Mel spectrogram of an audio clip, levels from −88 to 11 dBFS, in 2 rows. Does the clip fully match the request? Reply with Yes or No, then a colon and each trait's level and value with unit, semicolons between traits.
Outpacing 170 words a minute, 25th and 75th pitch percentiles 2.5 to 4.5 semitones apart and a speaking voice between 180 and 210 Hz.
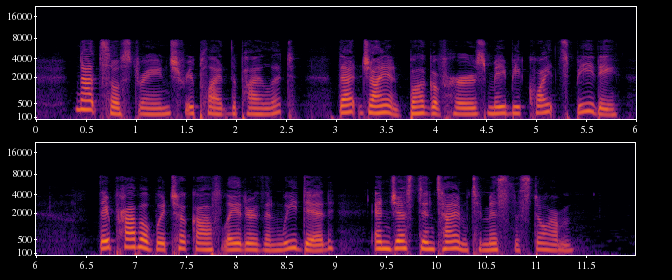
No: average, 155 wpm; average, 3.5 semitones; high, 190 Hz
